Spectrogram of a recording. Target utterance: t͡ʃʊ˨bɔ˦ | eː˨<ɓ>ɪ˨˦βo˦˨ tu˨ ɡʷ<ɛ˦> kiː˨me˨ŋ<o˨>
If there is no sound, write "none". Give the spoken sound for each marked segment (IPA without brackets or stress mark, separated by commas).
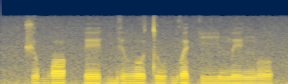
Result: ɡ͡b, ɛ˦, o˨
